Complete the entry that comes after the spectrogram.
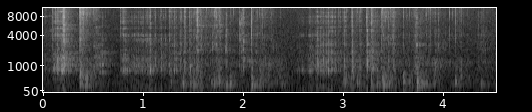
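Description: A hand-sized solid beige bar of dry soap, held in one hand, is carved and scraped with a metal box-cutter blade, shaving thin flakes that pile onto holographic foil. A rapid series of crisp, dry scraping and crackling strokes repeats, with bright, gritty high detail over soft low thuds.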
